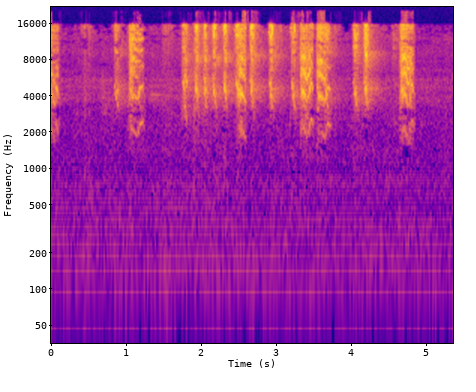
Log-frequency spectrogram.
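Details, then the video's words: Female double-collared seedeater calling, a call used to stimulate males to sing; sharp, high chirps come singly and in quick clusters of three to four, with short pauses between groups, over a quiet background. "Piado de Fêmea de Coleiro para Esquentar Coleiro"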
